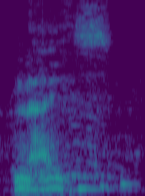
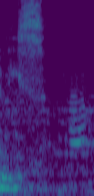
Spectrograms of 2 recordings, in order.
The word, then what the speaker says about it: Nice: Nice. se pronuncia Nis.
